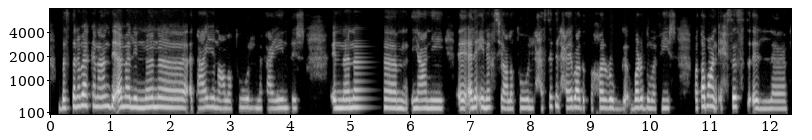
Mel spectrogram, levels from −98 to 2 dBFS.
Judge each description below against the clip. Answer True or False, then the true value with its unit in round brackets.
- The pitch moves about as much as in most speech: False (1.8 semitones)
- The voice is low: False (230 Hz)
